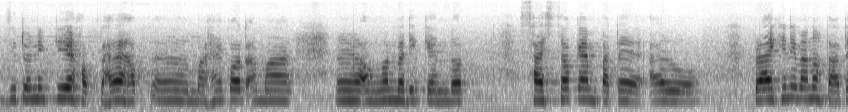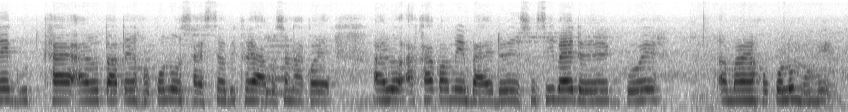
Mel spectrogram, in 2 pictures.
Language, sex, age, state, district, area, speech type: Assamese, female, 45-60, Assam, Golaghat, urban, spontaneous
